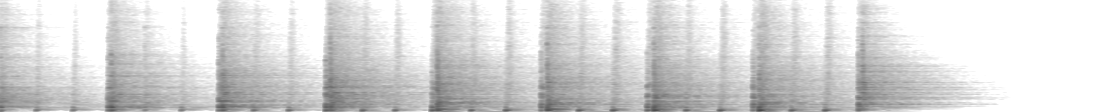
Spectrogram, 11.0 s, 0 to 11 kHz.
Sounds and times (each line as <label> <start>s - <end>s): snare 0.0s - 9.2s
